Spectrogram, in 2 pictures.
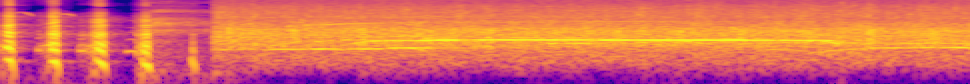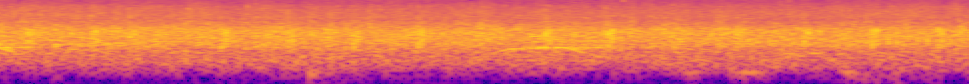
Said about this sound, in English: It's just so strange that to listen to the crowd cheering.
